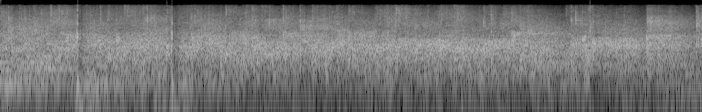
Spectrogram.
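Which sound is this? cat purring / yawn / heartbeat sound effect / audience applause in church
audience applause in church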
